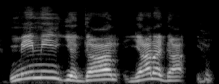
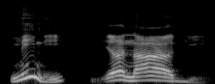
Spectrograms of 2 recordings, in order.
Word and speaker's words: Mimi Yanagi: Mimi Yanaga. Jesus. Mimi Yana. What the fuck is this name? Jesus Christ, I can't pronounce this fucking name. And I'm good with Japanese names. Mimi Yanagi. There we go.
